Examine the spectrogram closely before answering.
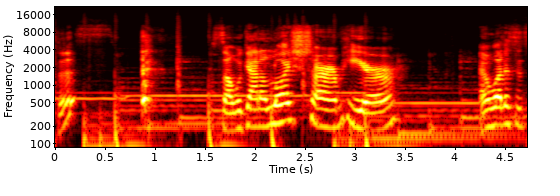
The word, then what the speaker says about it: Leuchtturm: Leuchtturm. So this is the A4 master size, which I believe is their largest size. And I don't know what I'm gonna do with this. So we got a Leuchtturm here.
